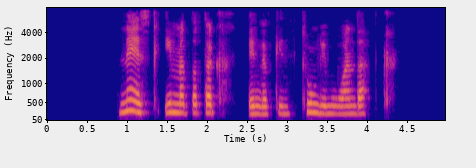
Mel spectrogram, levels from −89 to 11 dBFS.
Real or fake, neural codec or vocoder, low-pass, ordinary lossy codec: fake; codec, 24 kHz, 0.9 kbps, WavTokenizer, medium speech release version 2; 7.2 kHz; AAC, 32 kbps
